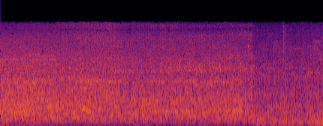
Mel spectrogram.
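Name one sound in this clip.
Traffic drives past on a busy street.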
